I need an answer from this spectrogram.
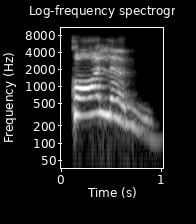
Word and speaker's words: column: So last word with N, we'll see column. C-O-L-U-M-N. Column. So here are the pronunciation, the silent word N is always after M.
